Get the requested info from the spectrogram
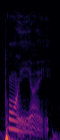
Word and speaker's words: põem: So, como se escreve? Põem. P, O, com til, E, M. Põem.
